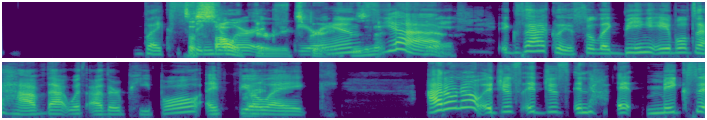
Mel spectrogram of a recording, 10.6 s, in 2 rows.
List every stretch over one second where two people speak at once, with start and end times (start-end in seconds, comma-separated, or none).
1.3-3.3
